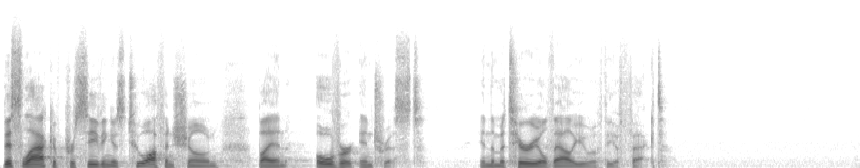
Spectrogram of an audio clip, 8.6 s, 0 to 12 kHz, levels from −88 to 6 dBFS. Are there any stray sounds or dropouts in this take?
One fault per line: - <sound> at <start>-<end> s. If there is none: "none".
none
